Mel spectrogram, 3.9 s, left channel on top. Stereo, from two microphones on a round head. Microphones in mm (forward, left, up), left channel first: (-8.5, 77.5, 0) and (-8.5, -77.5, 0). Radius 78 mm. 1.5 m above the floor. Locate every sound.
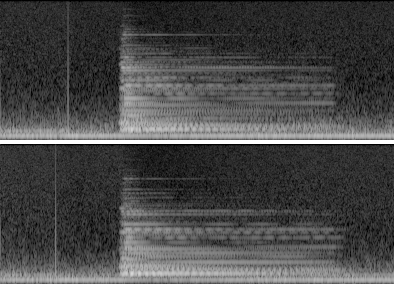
1.2 s a piano: 55° left (ahead or behind), 0.9 m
